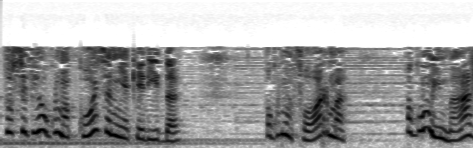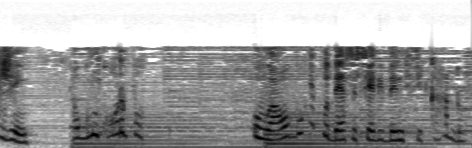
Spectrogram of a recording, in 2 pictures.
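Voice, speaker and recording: A woman's voice: sits high, big pitch swings, normal speed, long pauses, a little mellow. A woman playing an anxious, motherly lady of the house in a radio soap, theatrical and soothing. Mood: concerned, anxious. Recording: dull lo-fi radio play with music.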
